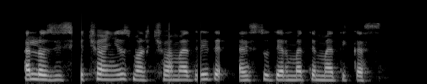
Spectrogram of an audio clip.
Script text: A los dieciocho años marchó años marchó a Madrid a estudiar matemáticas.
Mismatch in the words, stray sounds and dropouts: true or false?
true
